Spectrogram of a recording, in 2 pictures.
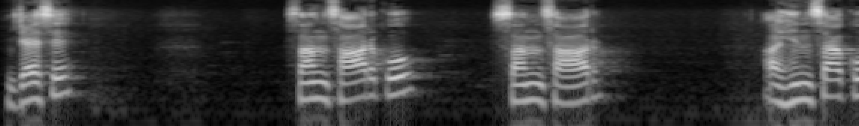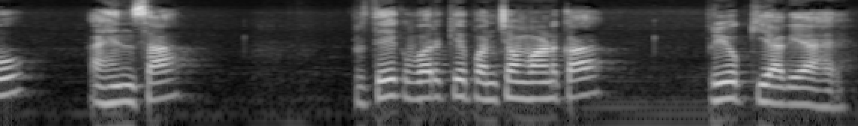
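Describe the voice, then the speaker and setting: A male teacher educator reads his lecture at an unhurried pace. He moves through each point with steady pauses, and his voice sits somewhat high. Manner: measured, listing points one by one with pauses. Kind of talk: slow lecture reading from notes.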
